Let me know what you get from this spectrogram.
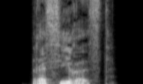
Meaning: second-person singular subjunctive I of dressieren
- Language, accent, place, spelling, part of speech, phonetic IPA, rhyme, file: German, Germany, Berlin, dressierest, verb, [dʁɛˈsiːʁəst], -iːʁəst, De-dressierest.ogg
